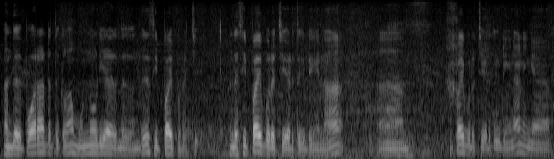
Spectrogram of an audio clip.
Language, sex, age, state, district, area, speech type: Tamil, male, 60+, Tamil Nadu, Mayiladuthurai, rural, spontaneous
